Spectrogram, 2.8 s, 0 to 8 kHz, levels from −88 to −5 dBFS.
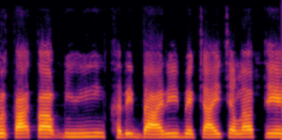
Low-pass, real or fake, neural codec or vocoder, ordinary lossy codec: none; fake; codec, 16 kHz, 0.5 kbps, FunCodec, trained on LibriTTS, 25 frames a second; none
